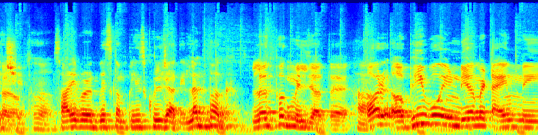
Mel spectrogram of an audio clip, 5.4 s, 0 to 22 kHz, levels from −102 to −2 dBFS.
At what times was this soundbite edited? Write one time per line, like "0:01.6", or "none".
none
